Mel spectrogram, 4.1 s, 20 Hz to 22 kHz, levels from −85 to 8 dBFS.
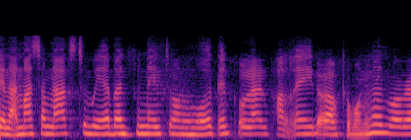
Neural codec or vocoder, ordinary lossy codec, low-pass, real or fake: codec, 16 kHz, 0.5 kbps, X-Codec, HuBERT features, trained on general audio; none; none; fake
